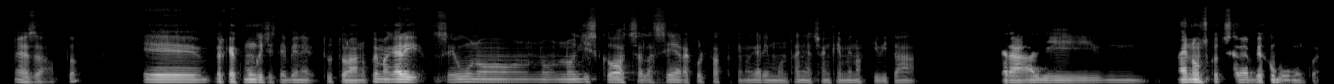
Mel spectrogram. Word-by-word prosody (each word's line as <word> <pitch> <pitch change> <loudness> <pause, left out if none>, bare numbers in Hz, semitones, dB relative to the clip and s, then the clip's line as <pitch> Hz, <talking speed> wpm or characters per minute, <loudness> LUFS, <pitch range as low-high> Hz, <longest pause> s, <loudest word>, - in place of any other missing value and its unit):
Esatto. 105 -1 -6 0.6
Ehm, 110 -1 +4
perché 105 - +3
comunque 110 +1 +2
ci 100 - -12
stai 100 +1 -10
bene 100 -1 -6
tutto 105 -1 -6
l'anno, 95 0 0
poi 125 - -2
magari 115 0 +8
se 110 - -11
uno 115 -1 -4
no 115 -1 -11
non 115 0 -4
gli 120 0 -6
scoccia 110 -2 -2
la 105 +1 -10
sera, 105 -1 -4
col - - -12
fatto - - -13
che 95 - -16
magari 100 +1 -8
in 100 - -7
montagna 95 +1 -8
c'è 95 - -12
anche 100 0 -11
meno 95 0 -6
attività 95 -1 -12 0.8
serali, 100 0 0
mhmm, 100 0 -11 0.3
e 110 - +9
non 110 0 +8
scoccerebbe 105 0 -2
comunque. 100 -2 -6
105 Hz, 155 wpm, -27 LUFS, 100-110 Hz, 0.8 s, e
